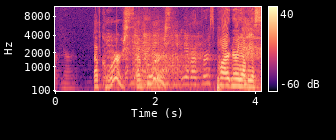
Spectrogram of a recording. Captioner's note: laughs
